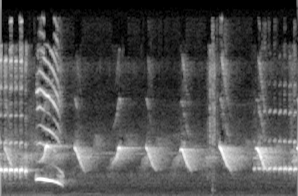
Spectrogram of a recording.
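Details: Sirpu song, ngentir style: a short trill, a loud downward slurred note, then a series of thin high falling notes spaced evenly, ending in another brief trill.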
